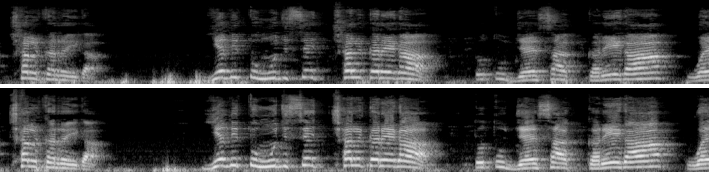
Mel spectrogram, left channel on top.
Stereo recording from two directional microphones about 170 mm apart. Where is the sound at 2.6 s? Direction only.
35° right (ahead or behind).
